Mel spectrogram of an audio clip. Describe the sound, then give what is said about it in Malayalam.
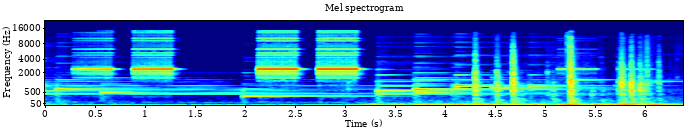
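Electronic telephone tones as a call is placed: steady beeps broken by four bright, buzzy bursts, then a quicker run of short tones at shifting pitches. The whole sequence is fairly faint and heard alone. “അവൾ ഉടനെ phone എടുത്ത് അമ്മയെ വിളിച്ചു.”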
